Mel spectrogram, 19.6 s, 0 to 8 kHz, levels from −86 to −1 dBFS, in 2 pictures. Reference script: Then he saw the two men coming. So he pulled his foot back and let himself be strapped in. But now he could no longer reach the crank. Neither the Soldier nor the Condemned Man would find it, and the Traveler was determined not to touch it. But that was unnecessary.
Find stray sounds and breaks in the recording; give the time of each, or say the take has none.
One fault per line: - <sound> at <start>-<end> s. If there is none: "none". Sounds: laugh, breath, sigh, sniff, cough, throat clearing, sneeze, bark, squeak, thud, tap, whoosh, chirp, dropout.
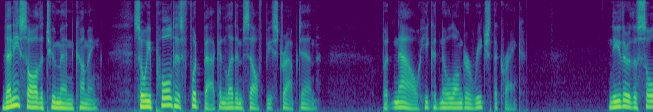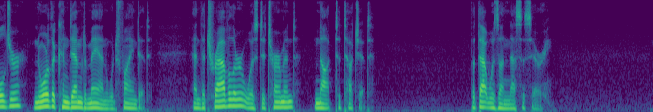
none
